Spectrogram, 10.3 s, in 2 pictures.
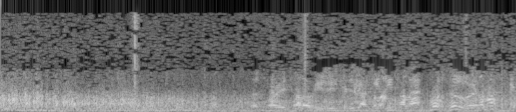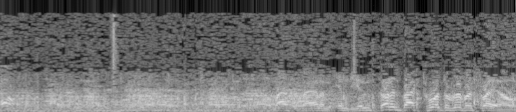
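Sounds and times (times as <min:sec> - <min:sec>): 
lightning crackling: 0:00.0 - 0:10.3
strong wind of a storm: 0:00.0 - 0:10.3
speech: 0:03.2 - 0:07.0, 0:08.3 - 0:10.3.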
